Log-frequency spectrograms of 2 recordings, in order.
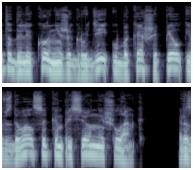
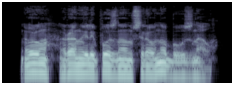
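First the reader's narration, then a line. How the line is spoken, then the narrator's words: Sigh, bull. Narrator (Russian): вздохнул бык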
